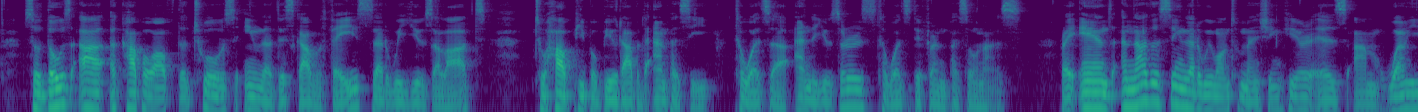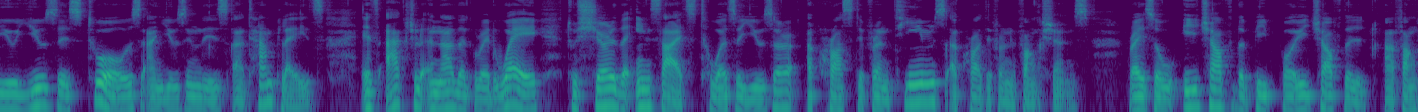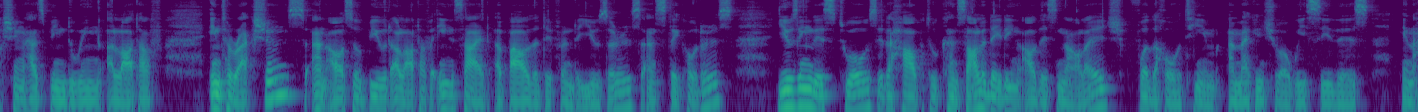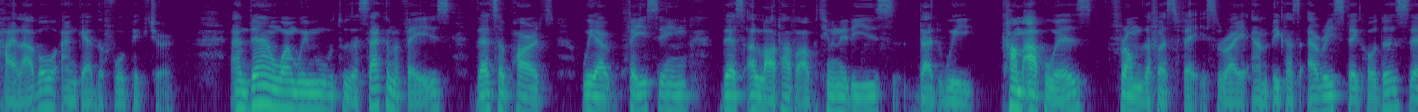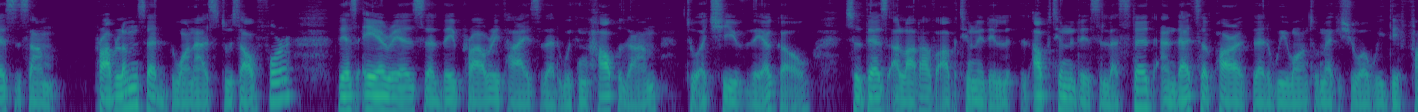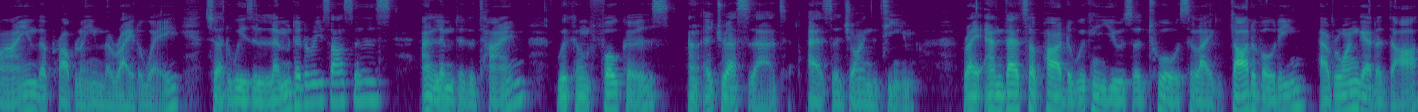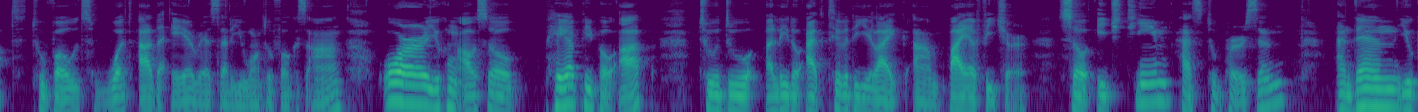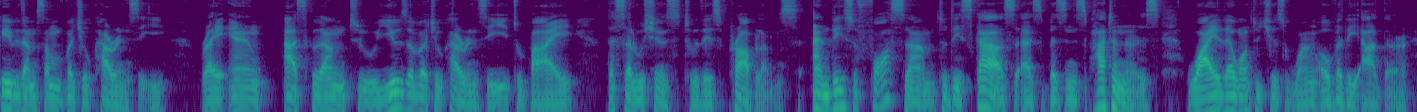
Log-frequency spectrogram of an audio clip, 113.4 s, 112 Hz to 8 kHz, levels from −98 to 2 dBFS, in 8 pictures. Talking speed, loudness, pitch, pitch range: 170 wpm, -44 LUFS, 95 Hz, 85-115 Hz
